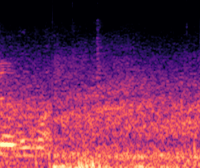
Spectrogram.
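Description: A car drives along a street nearby.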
